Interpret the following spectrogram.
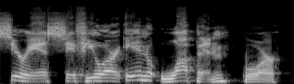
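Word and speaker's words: Waupun: If you are in Wapen or Wapon, which is the proper pronunciation, please do seek shelter.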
